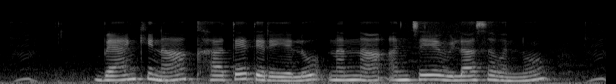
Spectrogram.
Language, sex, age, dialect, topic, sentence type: Kannada, female, 36-40, Mysore Kannada, banking, question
